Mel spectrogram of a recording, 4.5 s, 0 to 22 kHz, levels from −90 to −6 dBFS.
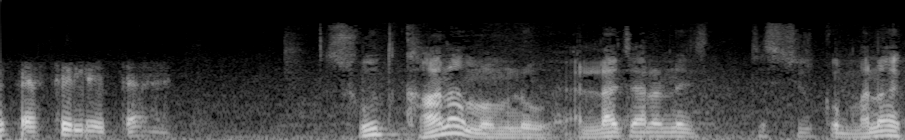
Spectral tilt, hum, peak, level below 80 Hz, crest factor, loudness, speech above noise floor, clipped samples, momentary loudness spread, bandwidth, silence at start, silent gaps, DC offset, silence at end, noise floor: -7 dB/octave; none; -8 dBFS; -48 dBFS; 20 dB; -27 LUFS; 22 dB; under 0.1%; 20 LU; 11 kHz; 0 s; none; under 0.1%; 0 s; -48 dBFS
